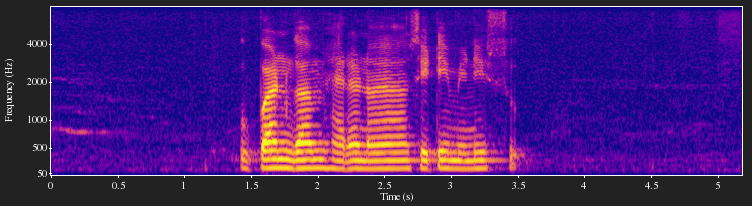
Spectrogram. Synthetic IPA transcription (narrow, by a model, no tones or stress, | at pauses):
upaɳɡamɦɛɾənɔjasiʈiminisṵ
